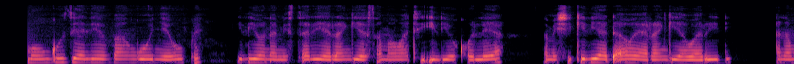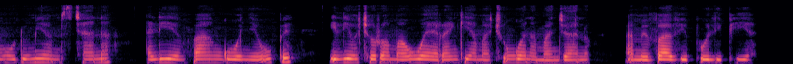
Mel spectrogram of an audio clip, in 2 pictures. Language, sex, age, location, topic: Swahili, female, 18-24, Mombasa, health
